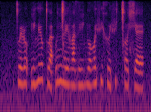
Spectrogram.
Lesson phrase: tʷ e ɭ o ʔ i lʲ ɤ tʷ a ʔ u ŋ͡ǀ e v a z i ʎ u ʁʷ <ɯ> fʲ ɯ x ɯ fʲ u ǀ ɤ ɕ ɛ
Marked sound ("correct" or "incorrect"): correct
